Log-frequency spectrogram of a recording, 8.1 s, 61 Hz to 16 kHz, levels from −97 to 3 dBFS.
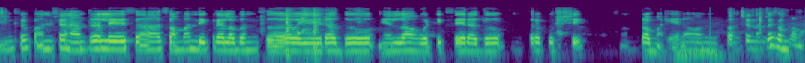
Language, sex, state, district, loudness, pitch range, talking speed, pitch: Kannada, female, Karnataka, Shimoga, -22 LUFS, 180-215 Hz, 140 wpm, 190 Hz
